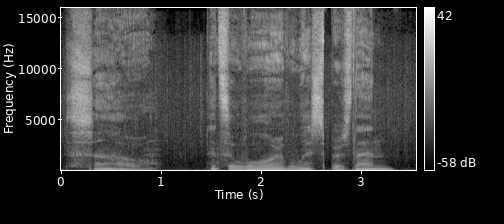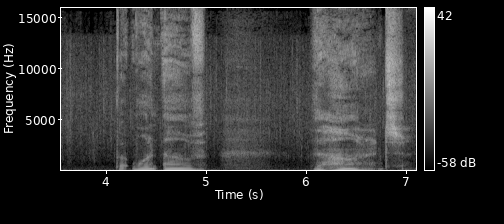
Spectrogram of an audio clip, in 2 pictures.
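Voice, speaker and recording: A man performs a flirty, passionate incubus for an ASMR roleplay. His low voice is husky and swoops freely as he teases. The delivery is unhurried, theatrical and flamboyant. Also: lively intonation, mellow, exaggerated voice. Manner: teasing, dramatic, flirtatious delivery.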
